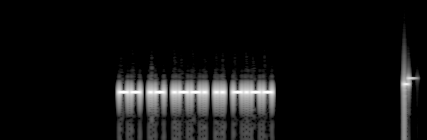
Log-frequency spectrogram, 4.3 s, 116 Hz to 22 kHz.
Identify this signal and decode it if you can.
Morse code, heard as a keyed tone, about 41 wpm, 700 Hz. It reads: MAPIY
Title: Code Groups - 5 Letters - 40wpm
